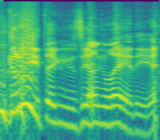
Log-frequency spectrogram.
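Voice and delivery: loud, high hammy vampire. Acted. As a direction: boom out a theatrical vampire greeting. GM hams up a vampire greeting.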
